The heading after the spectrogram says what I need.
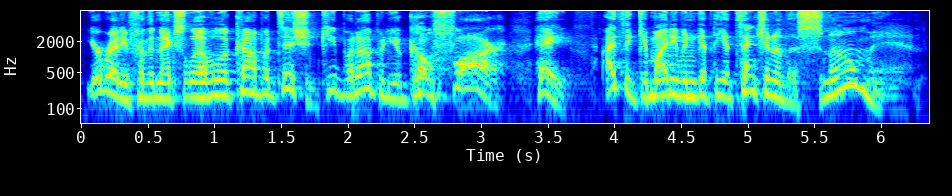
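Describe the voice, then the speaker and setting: A man playing a cocky street racing recruiter in a video game, with a raspy voice and slangy, coaxing patter. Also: high voice, very animated, fast, fairly bright tone, full character voice. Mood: cocky, encouraging. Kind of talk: video game character dialogue.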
